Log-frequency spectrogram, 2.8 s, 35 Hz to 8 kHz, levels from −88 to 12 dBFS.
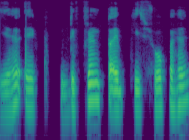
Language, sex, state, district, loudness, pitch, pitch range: Rajasthani, male, Rajasthan, Churu, -21 LUFS, 130 Hz, 120-150 Hz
